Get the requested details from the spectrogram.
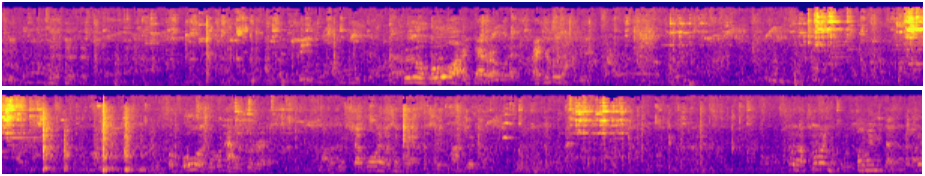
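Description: An elderly man talks nearby.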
